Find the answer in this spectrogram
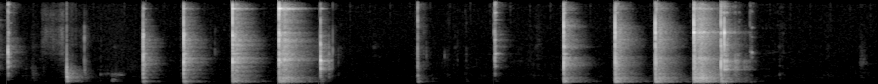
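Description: A hammer tapping a metal punch down onto a pocket watch case part on a steel bench block: about fourteen sharp metallic taps at an uneven pace, each with a brief ring, coming faster and louder toward the end.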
